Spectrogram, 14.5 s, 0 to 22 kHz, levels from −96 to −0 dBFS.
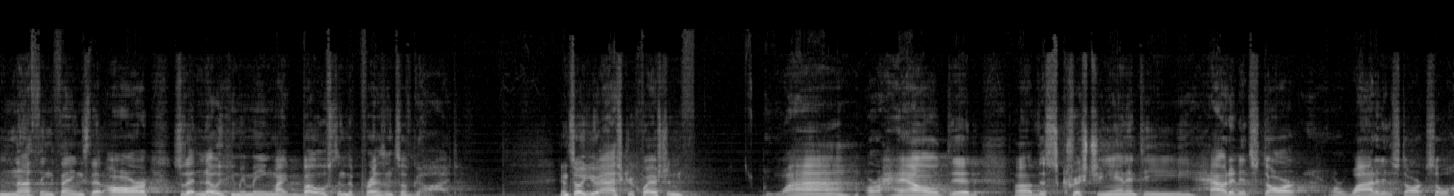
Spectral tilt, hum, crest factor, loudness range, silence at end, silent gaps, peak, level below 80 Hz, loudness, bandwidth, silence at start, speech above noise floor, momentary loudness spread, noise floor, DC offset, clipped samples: -5 dB/octave; none; 20 dB; 4 LU; 0 s; none; -14 dBFS; -68 dBFS; -34 LUFS; 19 kHz; 0 s; 34 dB; 12 LU; -67 dBFS; under 0.1%; under 0.1%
